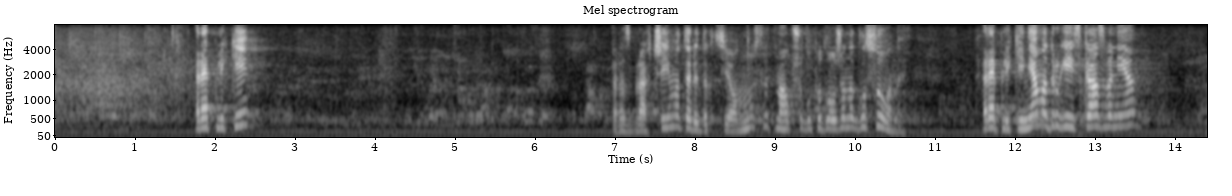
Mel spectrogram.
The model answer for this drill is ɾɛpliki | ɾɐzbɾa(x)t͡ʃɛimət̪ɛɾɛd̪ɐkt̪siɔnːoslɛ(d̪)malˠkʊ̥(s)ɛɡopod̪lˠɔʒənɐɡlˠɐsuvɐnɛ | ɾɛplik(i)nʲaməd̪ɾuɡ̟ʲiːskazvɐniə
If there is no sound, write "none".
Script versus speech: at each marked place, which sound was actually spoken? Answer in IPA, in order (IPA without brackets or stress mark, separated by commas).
x, t̪, ʃ, i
